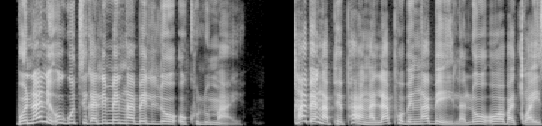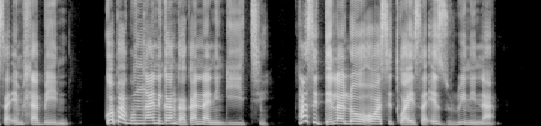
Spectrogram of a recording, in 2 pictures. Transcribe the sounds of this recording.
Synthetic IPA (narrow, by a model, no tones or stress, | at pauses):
βɔnaniuɣutʰiɣalimɛŋ͡ǀaβelilɔwɔʔokʰuluma̰ːjɔ | ŋ͡ǁaβɛŋapʰɛpʰaŋalapʰɔβɛŋ͡ǀaβɛlalɔwɔʔɔwaβaǀwajisa̰ʔem̩ɬaβeːni | ɣɔβaɣuŋ͡ǀaniɣaŋaɣananiɣiːtʰi | ŋ͡ǁasid̥ʱɛlalɔwɔʔɔwasiǀwajisa̰ʔezulwinina̰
